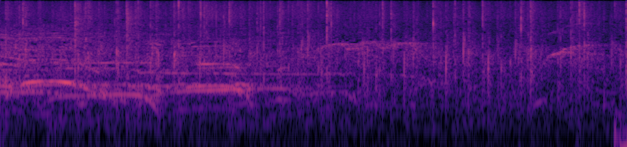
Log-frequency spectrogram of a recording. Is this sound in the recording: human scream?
no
